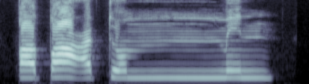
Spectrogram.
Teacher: ہم میم ساکن کو دوسرے میم میں ملا کے ایک ہی میم غنہ اور تشدید کے ساتھ پڑھیں گے۔ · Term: ادغام متماثلین صغیر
